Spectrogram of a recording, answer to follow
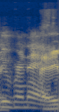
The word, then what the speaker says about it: DuVernay: I can't pronounce Ava it. DuVernay.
